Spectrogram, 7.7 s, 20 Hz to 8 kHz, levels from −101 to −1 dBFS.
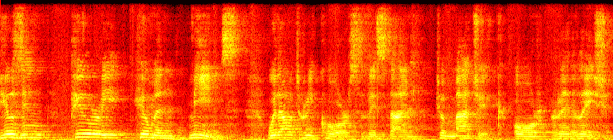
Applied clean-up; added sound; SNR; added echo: none; Run; 12 dB; reverberation time 0.9 s.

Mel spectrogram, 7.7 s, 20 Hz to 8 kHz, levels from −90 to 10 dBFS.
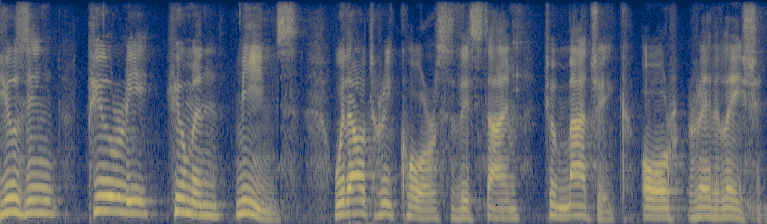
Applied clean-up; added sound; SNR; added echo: none; none; none; none.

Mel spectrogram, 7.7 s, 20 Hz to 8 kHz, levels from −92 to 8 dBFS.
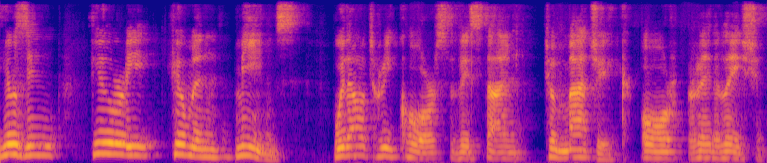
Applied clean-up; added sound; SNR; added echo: neural mask model DeepFilterNet 3.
